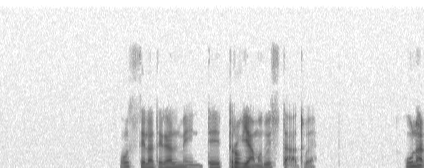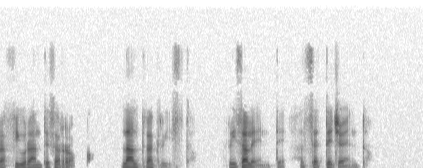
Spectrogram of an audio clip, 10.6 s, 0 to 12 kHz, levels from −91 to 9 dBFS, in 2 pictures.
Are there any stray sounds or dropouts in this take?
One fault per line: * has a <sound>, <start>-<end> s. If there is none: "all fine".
all fine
